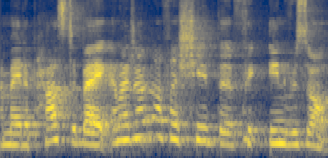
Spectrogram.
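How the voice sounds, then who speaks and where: A woman speaks with an Australian accent. Noticeable background noise and audible room echo are present. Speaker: cooking vlogger. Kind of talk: casual cooking vlog. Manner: fast.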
